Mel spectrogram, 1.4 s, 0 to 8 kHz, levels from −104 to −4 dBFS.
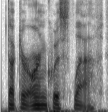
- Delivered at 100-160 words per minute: Yes, slow, 135 wpm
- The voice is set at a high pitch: No, very low, 95 Hz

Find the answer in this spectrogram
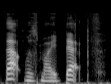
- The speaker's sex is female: Yes, female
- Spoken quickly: Yes, fast, 215 wpm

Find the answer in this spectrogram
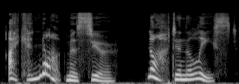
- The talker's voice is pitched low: No, high, 225 Hz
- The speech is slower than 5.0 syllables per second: Yes, 4.8 syllables/s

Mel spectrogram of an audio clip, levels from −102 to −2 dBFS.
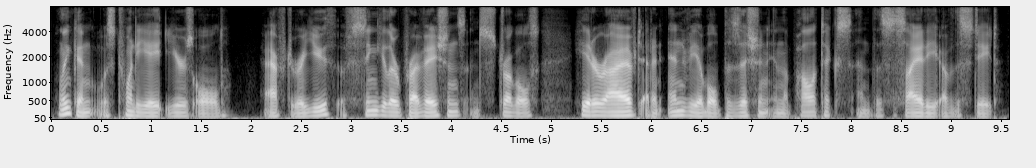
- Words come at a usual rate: Yes, average, 190 wpm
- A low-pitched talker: Yes, very low, 95 Hz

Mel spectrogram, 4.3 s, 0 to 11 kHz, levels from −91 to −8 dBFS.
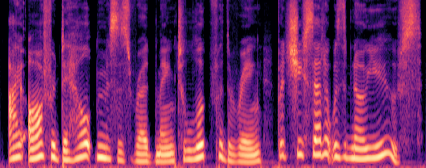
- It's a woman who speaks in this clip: Yes, female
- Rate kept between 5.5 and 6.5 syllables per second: Yes, 5.7 syllables/s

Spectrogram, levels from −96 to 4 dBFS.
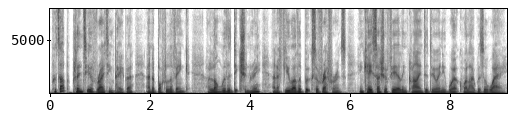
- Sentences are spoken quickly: Yes, fast, 240 wpm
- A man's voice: Yes, male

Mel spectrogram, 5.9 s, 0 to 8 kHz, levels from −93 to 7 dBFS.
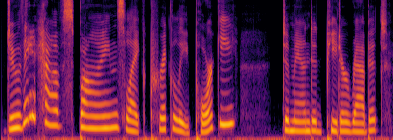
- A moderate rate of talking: No, slow, 100 wpm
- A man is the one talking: No, female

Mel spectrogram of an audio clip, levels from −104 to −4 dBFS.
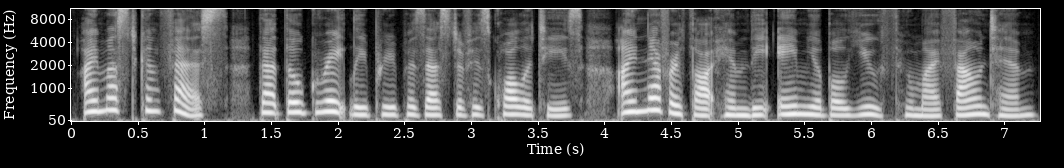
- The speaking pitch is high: Yes, high, 230 Hz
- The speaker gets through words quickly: No, average, 175 wpm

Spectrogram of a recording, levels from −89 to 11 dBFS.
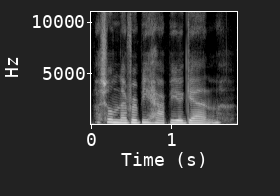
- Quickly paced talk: No, average, 195 wpm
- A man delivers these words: No, female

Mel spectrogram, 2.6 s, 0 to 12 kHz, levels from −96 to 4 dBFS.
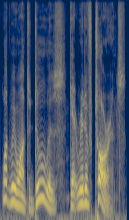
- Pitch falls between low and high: Yes, medium, 160 Hz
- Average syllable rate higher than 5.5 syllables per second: No, 5.0 syllables/s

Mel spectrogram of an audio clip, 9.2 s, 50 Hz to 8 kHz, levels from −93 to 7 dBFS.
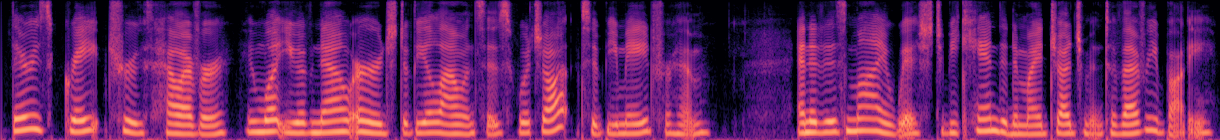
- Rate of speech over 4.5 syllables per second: Yes, 5.7 syllables/s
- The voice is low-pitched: No, high, 215 Hz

